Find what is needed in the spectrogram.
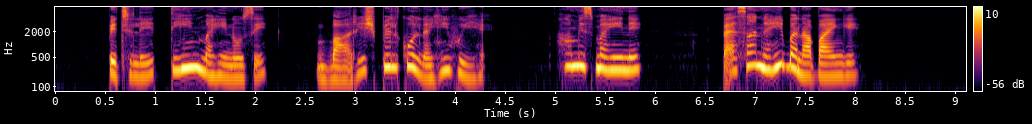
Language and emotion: Urdu, sad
